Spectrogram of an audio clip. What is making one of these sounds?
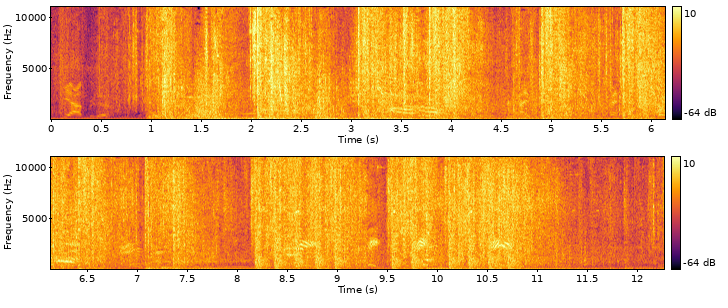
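A rifle fires several loud shots that echo outdoors.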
